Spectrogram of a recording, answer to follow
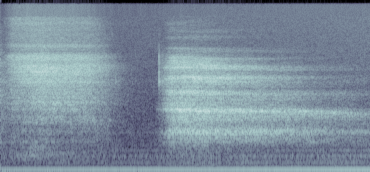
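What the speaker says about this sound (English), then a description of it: "I'm just going to breathe" Slow relaxed breathing during thoracic spine rolling with sustained compression: a long hissing exhale, a brief pause, then another steady breath over a low hum.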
